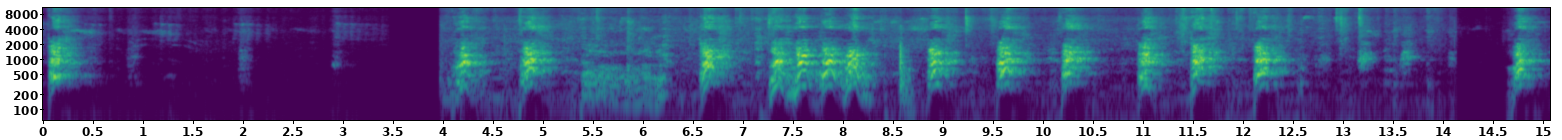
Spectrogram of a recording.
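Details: German Shepherd barking in the morning while chasing sparrows away from a feeder in a farmyard; a quiet start, then a run of sharp, loud barks repeated roughly every half second to second, with brief gaps.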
